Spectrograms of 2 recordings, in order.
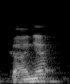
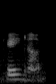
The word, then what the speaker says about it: Cana: Please send your questions for Kanya. I say it wrong. It's okay. Eh, Cana, Kanya. Kanya.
